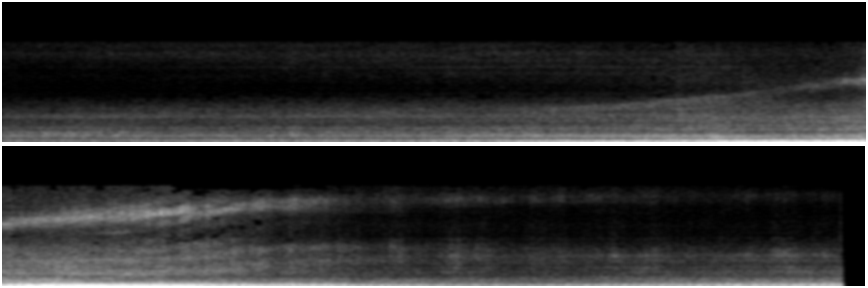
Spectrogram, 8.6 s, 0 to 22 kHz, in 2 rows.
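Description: ÖBB class 2143 diesel-hydraulic locomotive passing close under power: the deep engine note builds to a peak about four to five seconds in, with a high whine rising in pitch, then fades as it goes by. The sound cuts off suddenly near the end.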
